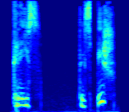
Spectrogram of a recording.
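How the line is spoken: Whispered question. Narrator (Russian): Шепотом интересуюсь

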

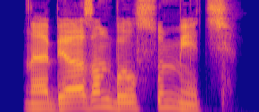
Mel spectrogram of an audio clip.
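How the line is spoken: Through gritted teeth. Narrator (Russian): процедил Макнелл сквозь зубы

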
